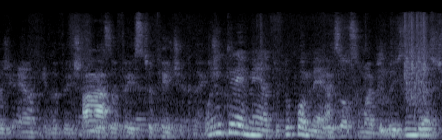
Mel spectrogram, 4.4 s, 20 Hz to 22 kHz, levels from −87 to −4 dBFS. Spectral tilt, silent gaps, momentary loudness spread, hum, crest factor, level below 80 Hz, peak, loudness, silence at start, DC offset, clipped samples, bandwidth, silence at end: -6 dB/octave; none; 11 LU; none; 18 dB; -80 dBFS; -16 dBFS; -35 LUFS; 0 s; under 0.1%; under 0.1%; 15.5 kHz; 0 s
